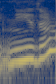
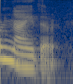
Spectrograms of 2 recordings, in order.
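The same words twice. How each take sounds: First: First vowel of "neither" as a long ee, as in "knee". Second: First vowel of "neither" like the word "nigh"; "neither" with an EYE. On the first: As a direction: say "neither" as NEE-ther. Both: Shown as a demonstration. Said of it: "they have two pronunciation".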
